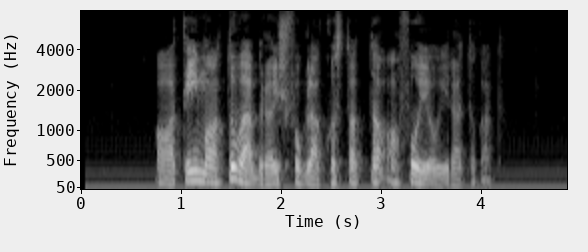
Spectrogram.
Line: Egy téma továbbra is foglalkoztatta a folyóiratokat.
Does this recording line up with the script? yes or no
no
